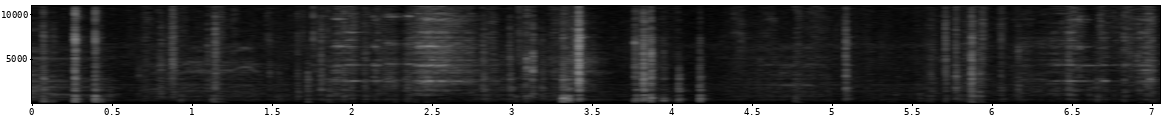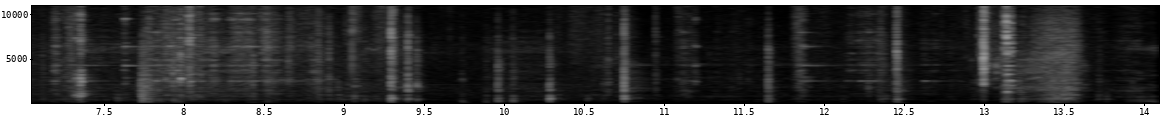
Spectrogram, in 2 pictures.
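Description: Pliers pressing a plastic strain-relief grommet on a power cord into the hole of a power supply's metal back panel: irregular clicks, scrapes and rubbing, with a few louder snaps. The cord has been built up with electrical tape, making it a tight fit.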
